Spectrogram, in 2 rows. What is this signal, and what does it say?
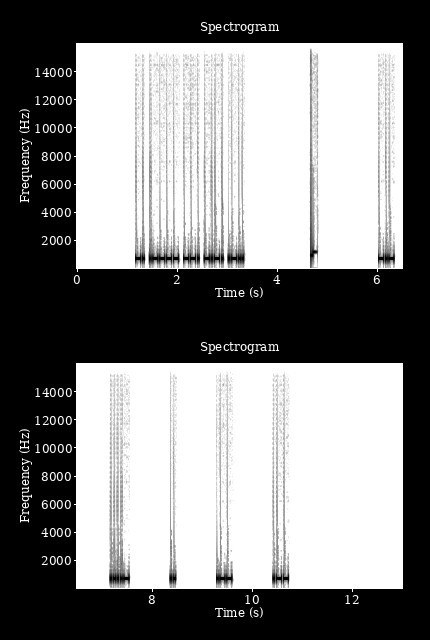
Morse code, heard as a keyed tone, about 36 wpm, spaced as for 15 wpm, 700 Hz. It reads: N1GCL K4IWW
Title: USA Call Signs - 5 Characters - 8x Character Spacing - 35wpm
